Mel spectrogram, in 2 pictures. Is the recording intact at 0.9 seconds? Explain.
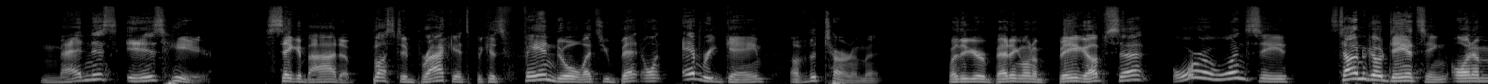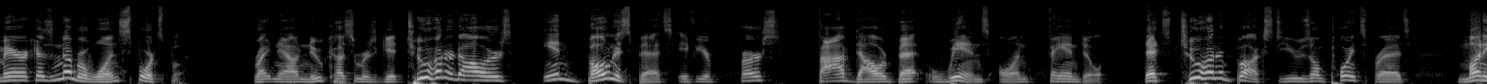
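Yes, the audio is intact at 0.9 seconds, with no fault at that moment.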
